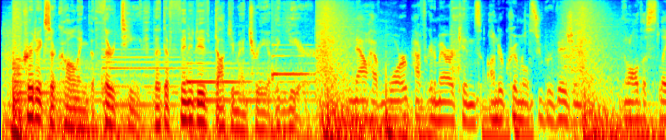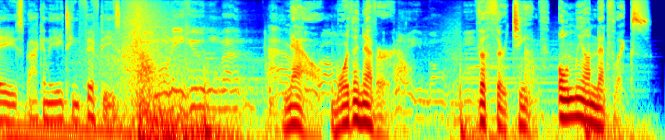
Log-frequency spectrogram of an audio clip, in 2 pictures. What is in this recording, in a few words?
promo; THE THIRTEENTH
